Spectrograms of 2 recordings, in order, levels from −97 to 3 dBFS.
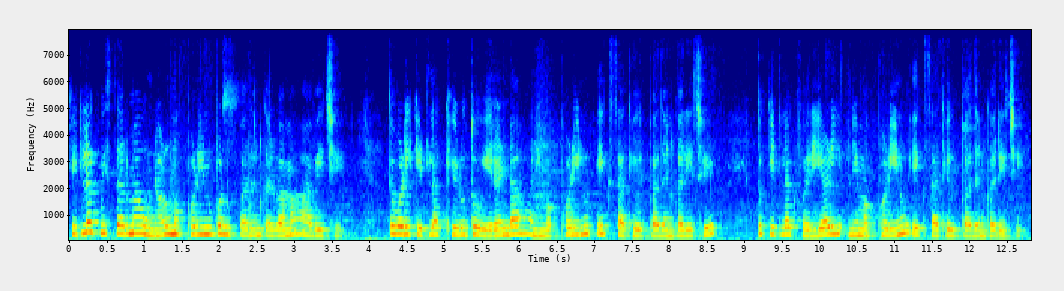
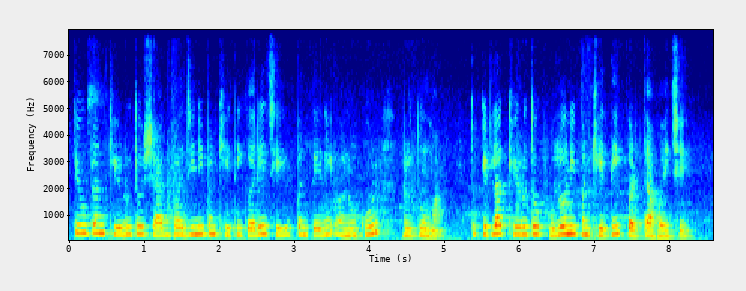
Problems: constant background noise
